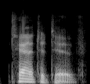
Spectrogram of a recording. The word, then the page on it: tentative: American English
